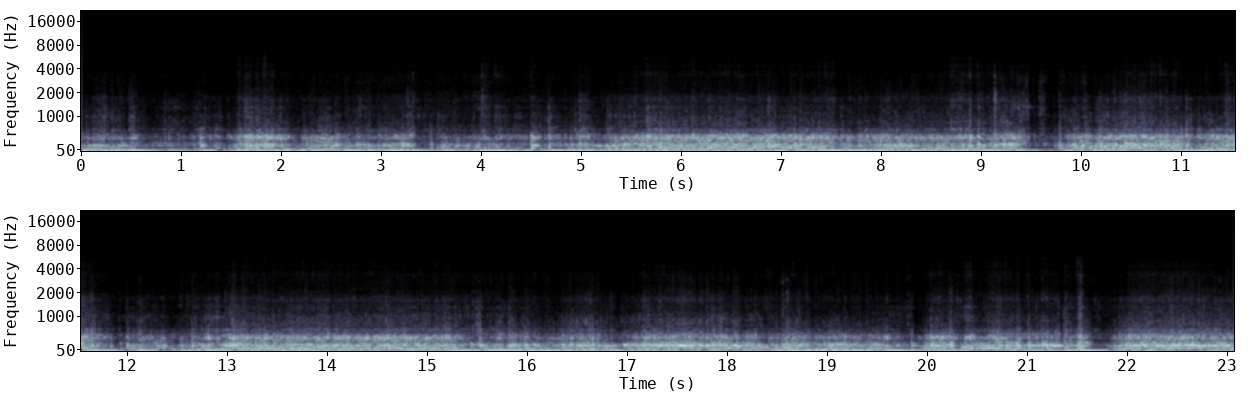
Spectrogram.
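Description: A pool vacuum head rumbles steadily as it scrapes across a pebbled floor underwater.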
